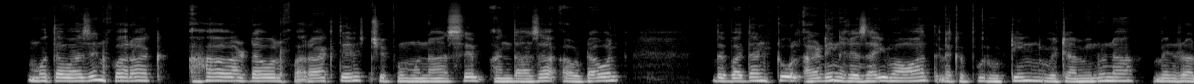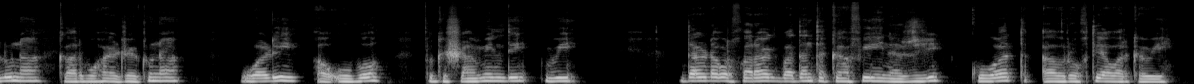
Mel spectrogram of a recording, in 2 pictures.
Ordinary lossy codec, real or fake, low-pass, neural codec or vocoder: none; fake; 19.8 kHz; vocoder, 44.1 kHz, 128 mel bands, Pupu-Vocoder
